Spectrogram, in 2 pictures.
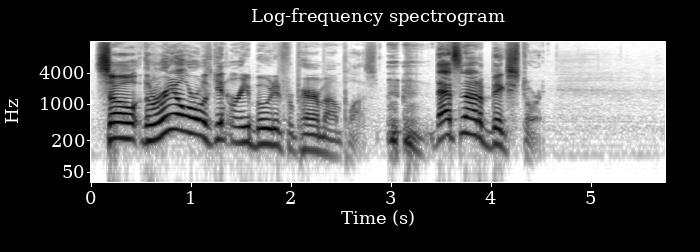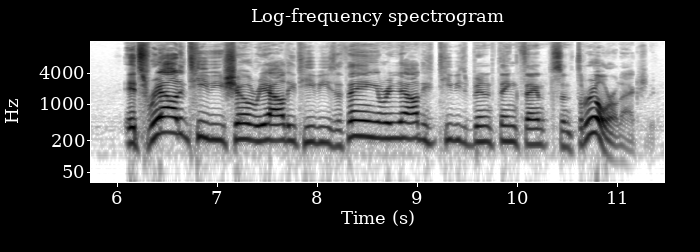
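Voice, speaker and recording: A man's voice: high-pitched, big pitch swings, normal speed, smooth, dry recording, clean studio sound. A man hosting a podcast with casual, comedic chat, riffing and swearing freely. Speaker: podcast host.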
